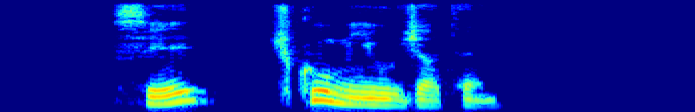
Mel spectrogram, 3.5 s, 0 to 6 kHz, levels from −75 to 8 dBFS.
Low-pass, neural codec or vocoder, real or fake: 5.4 kHz; none; real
